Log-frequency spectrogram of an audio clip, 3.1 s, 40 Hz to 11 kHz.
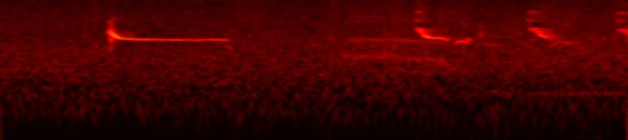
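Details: Pied avocet at Titchwell Nature Reserve in September 2016: one clear whistled note that drops sharply, then holds level for about half a second, followed by fainter, shorter clipped notes later on.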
